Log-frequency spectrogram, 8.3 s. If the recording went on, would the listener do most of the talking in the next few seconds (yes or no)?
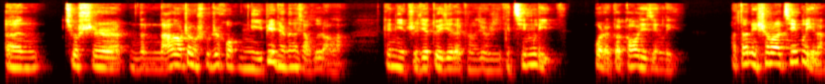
no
